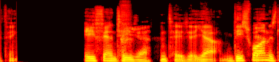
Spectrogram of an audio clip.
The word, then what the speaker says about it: aphantasia: Aphantasia? No, that's too Greek, the way that I said it, I think. Aphantasia. Aphantasia, yeah.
